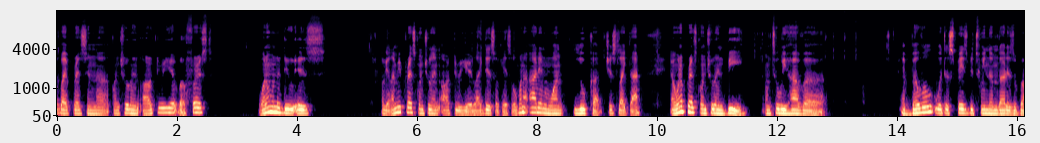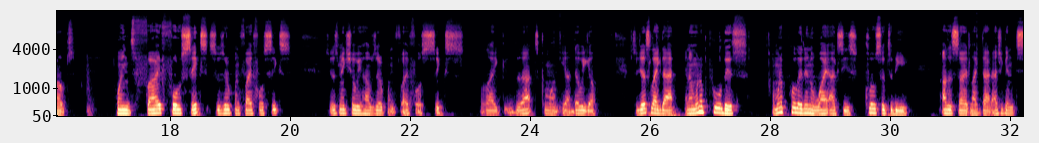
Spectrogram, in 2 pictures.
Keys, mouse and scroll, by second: 0.1-5.6 drag, 6.4 ctrl+r, 7.2 right click, 7.6-11.8 shift+middle drag, 7.8-9.5 drag, 7.8-9.3 scroll up 2, 12.4-13.4 middle drag, 12.6-13.0 scroll up 2, 14.3 ctrl+b, 24.7 shift+click, 24.9 scroll down 2, 25.2 middle click, 25.8-28.7 middle drag, 25.9-26.3 scroll up 2, 28.7-32.0 drag, 32.0 scroll up 2.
